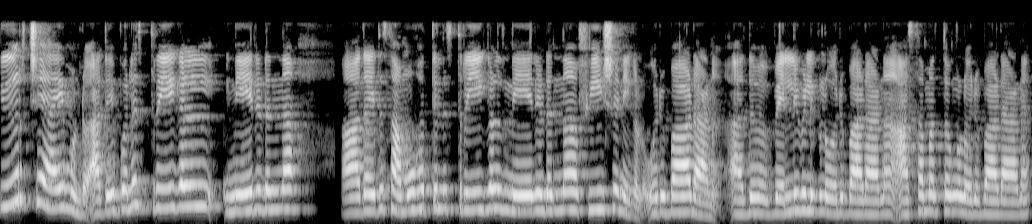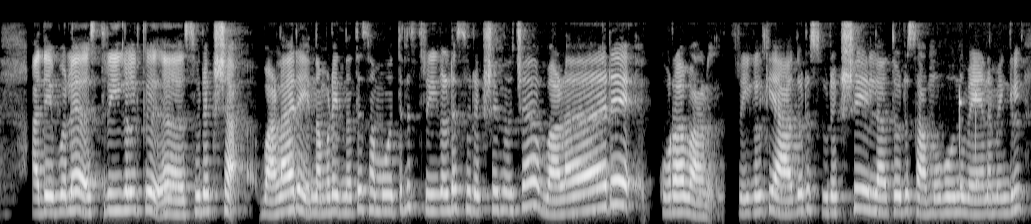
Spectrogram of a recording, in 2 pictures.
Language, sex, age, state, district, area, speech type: Malayalam, female, 30-45, Kerala, Thiruvananthapuram, rural, spontaneous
